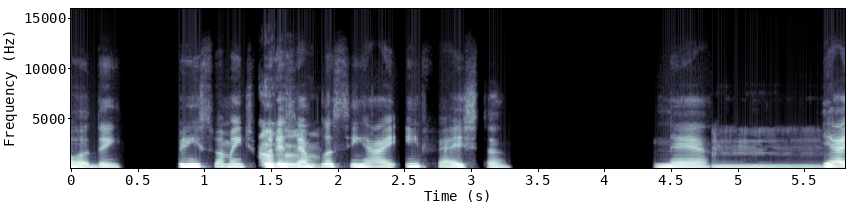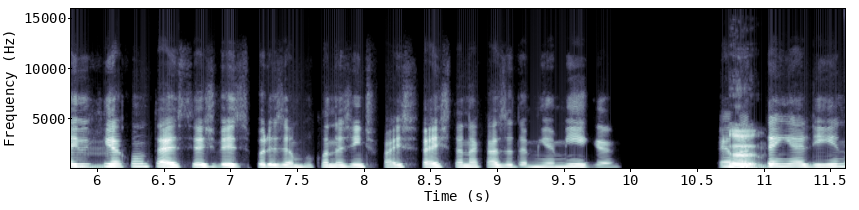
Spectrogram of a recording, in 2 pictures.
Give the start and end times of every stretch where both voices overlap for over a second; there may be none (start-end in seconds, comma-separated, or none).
none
